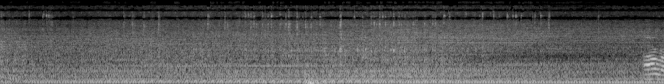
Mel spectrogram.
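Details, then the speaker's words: 2009 Dodge Charger SE 2.7 V6, a no-start with no codes, run with the cam sensor removed: coarse uneven rumbling with pulsing underneath. A timing issue is suspected, water drips underneath, and the cause is later traced to a failed water pump. "All right, as I expected, it sounds like a whole bunch of rumbling going on, so I'm gonna listen to that and try to identify that noise with my stethoscope."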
